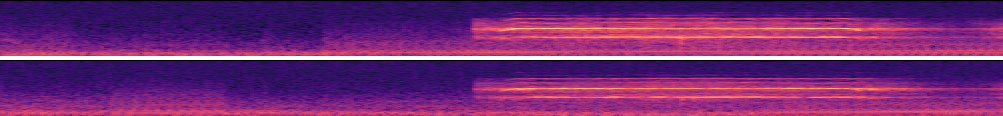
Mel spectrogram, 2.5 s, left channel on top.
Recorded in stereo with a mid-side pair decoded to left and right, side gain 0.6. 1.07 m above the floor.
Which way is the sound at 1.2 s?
65° left.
